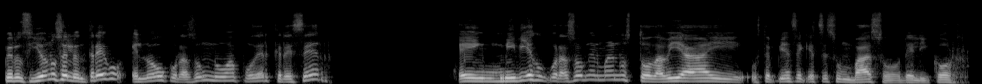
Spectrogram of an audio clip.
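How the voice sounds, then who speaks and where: Earnest preacher, mellow and dry. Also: male voice, a little high, animated, moderate pace, no room sound. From Guatemala. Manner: earnest, warm pastoral storytelling, often saying "hermanos". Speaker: Bible study teacher. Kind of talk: sermon-style Bible teaching. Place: home on a video call. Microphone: video call mic.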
